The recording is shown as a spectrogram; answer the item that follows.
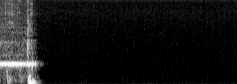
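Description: Faint room sound through an open conference desk microphone, with a steady mid-pitched tone and a couple of short knocks. It cuts off suddenly about half a second in as the microphone channel closes, leaving dead silence.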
